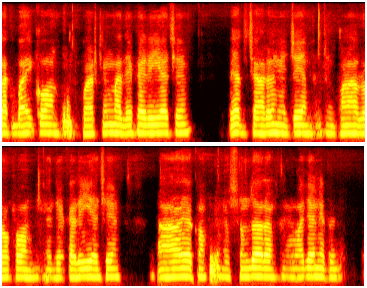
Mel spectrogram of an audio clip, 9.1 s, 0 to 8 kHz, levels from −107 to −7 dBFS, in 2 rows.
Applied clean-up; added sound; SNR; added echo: neural mask model Resemble Enhance denoiser.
